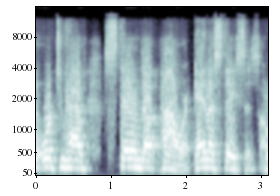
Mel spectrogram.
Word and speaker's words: anastasis: used in in Hebrews 6 is an estate anastasis on anastasis anastasis all right I'ma spell it out for you for the note takers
